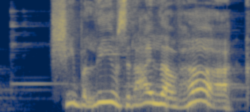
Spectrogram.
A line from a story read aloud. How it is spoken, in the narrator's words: cried the king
